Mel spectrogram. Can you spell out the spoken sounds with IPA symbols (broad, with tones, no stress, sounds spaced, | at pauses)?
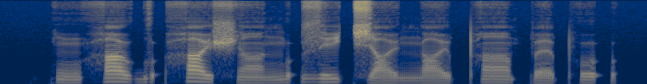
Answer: k ũ˨ h a˦˨ ʊ̯ ɡ ʊ˦ ʔ h a˦˨ ɪ̯ ʃ ã˨ ŋ ʊ˦ ʔ z i˦ t͡ɕ a˨ ɪ̯ ŋ a˨ ɪ̯ pʰ ã˦ p ɛ˨ pʰ ʊ˦ ʔ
